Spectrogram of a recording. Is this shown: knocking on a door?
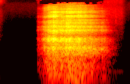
no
